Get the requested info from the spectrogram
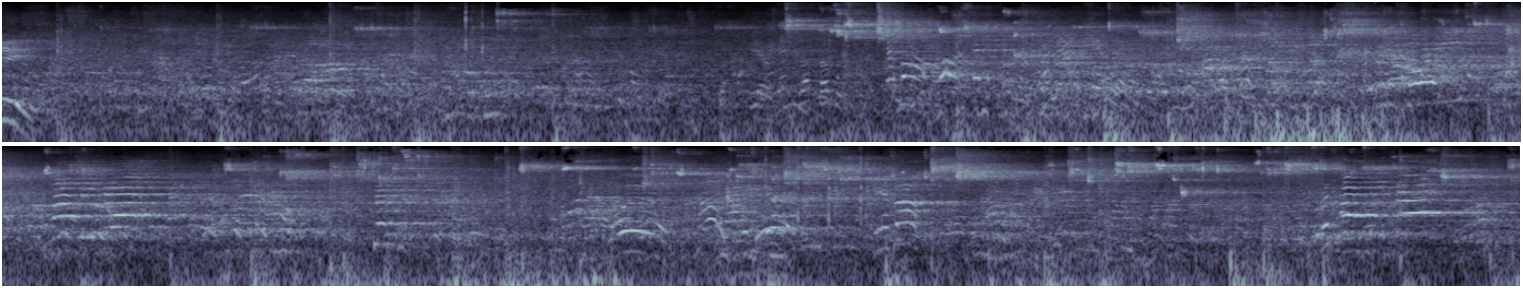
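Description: A basketball bouncing repeatedly on a gym floor during a game, with many short sharp knocks and voices of players and spectators throughout; the activity grows busier about eight seconds in.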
